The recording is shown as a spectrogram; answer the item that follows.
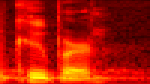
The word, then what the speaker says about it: Cowper: Well, the trick is to learn the lesson of the old hymn by William Cooper. It's spelled Cowper, pronounced Cooper, whose life has been described by one historian as one long accumulation of pain.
